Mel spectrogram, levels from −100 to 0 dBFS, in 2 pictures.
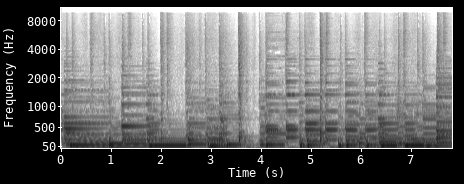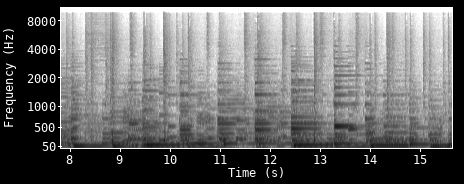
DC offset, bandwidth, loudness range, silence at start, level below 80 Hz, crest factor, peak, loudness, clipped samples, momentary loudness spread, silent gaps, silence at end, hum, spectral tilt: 0.1%; 9.2 kHz; 3 LU; 0 s; -22 dBFS; 16 dB; -4 dBFS; -20 LUFS; under 0.1%; 7 LU; none; 0 s; none; -8 dB/octave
